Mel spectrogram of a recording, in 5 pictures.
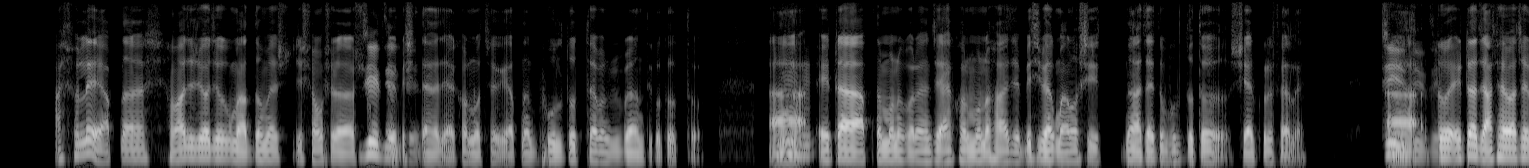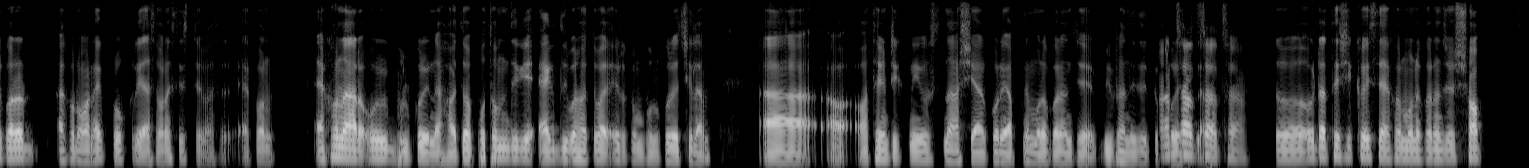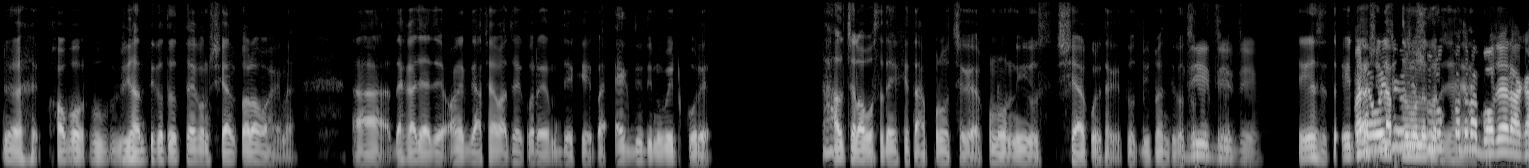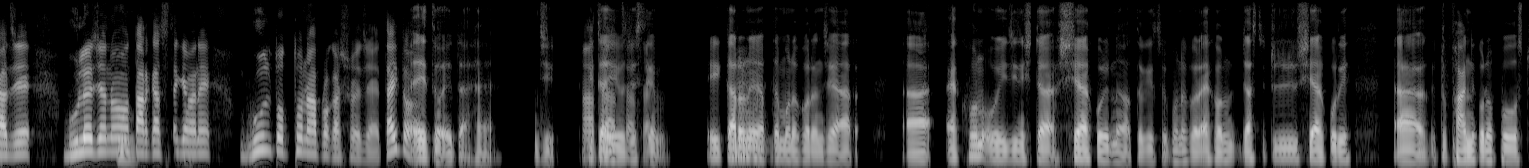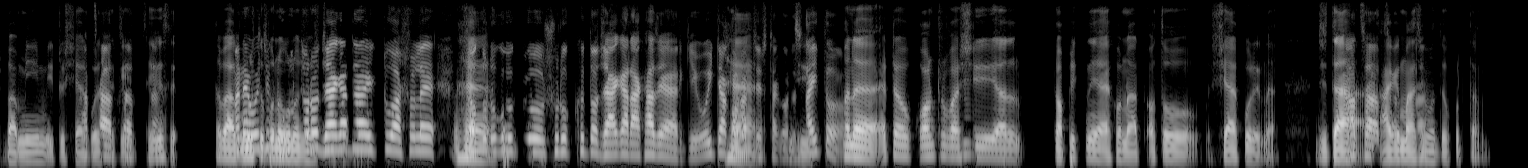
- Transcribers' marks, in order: in English: "অথেন্টিক"; in English: "কন্ট্রোভার্সিয়াল টপিক"
- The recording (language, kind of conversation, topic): Bengali, podcast, সামাজিক মিডিয়া আপনার পরিচয়ে কী ভূমিকা রাখে?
